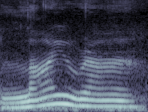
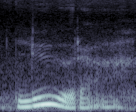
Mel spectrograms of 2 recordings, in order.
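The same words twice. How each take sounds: First: The first vowel is not an 'oo' sound. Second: The first vowel is an 'oo' sound.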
